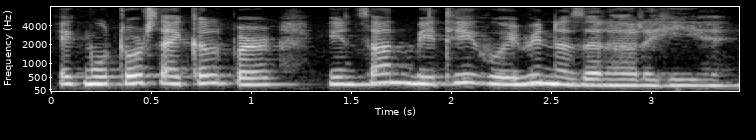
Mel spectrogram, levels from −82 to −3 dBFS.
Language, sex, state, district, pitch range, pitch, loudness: Hindi, female, Arunachal Pradesh, Lower Dibang Valley, 230-270 Hz, 255 Hz, -15 LUFS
